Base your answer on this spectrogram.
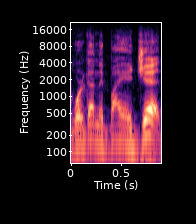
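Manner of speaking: normal talking voice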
